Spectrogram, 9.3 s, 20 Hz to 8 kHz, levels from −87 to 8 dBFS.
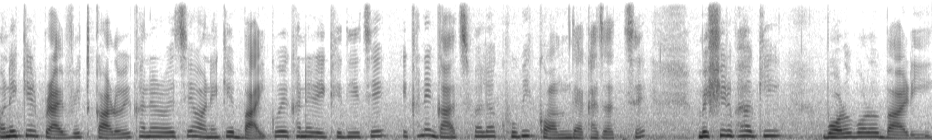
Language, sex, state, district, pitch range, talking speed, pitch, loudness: Bengali, female, West Bengal, Kolkata, 210-260 Hz, 150 wpm, 235 Hz, -18 LUFS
